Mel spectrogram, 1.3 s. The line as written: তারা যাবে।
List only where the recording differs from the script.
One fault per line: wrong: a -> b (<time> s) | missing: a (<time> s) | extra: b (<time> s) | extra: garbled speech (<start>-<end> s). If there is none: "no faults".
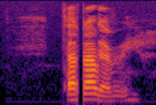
no faults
